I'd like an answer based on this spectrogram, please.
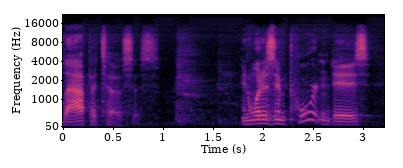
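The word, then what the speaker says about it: apoptosis: importantly it's pronounced tosis with a silent p and the reason this process is important these were a group of Pathologists that made very important discoveries by looking at tissue sections and apotosis is well suited to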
